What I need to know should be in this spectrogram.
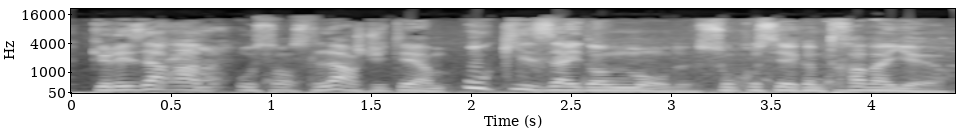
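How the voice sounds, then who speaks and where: A man's voice: on the high side, fairly quick, a crowd in the background. A man speaking as a guest on a radio debate, arguing his points in an explanatory way. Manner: argumentative, explanatory.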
